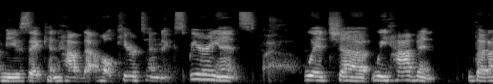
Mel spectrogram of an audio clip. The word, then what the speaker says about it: kirtan: Is it kirtan? Now I'm not saying it right. Yeah, it's a kirtan.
